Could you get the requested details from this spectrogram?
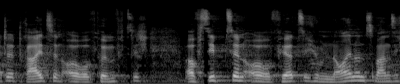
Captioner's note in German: none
